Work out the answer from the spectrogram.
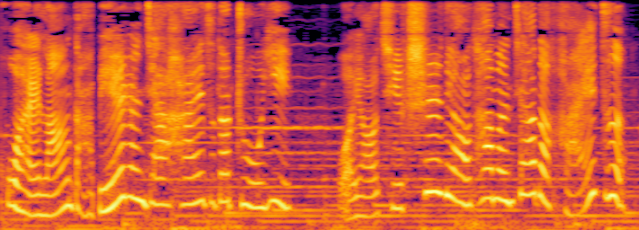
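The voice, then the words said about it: Scary, menacing put-on voice. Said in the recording (Chinese): “装出很恐怖的声音”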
